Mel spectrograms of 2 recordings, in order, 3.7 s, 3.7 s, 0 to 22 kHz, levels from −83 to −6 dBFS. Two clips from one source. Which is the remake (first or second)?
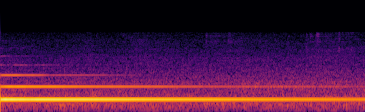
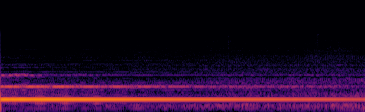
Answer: second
